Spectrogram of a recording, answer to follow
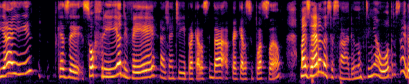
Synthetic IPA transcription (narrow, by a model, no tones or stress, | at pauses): iai | kɛd̪ɪzeɾsofɾiɐd̪ɪveaʒẽnt͡ʃ̪ɪipɾɐakɛ̰lɐsid̪apɾakɛlɐsit̪uasɐ̰̃w̃mɐzɛɾɐnesesaɾjʊnɐ̃w̃t̪ĩɲɐowt̪ɾɐsaid̪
